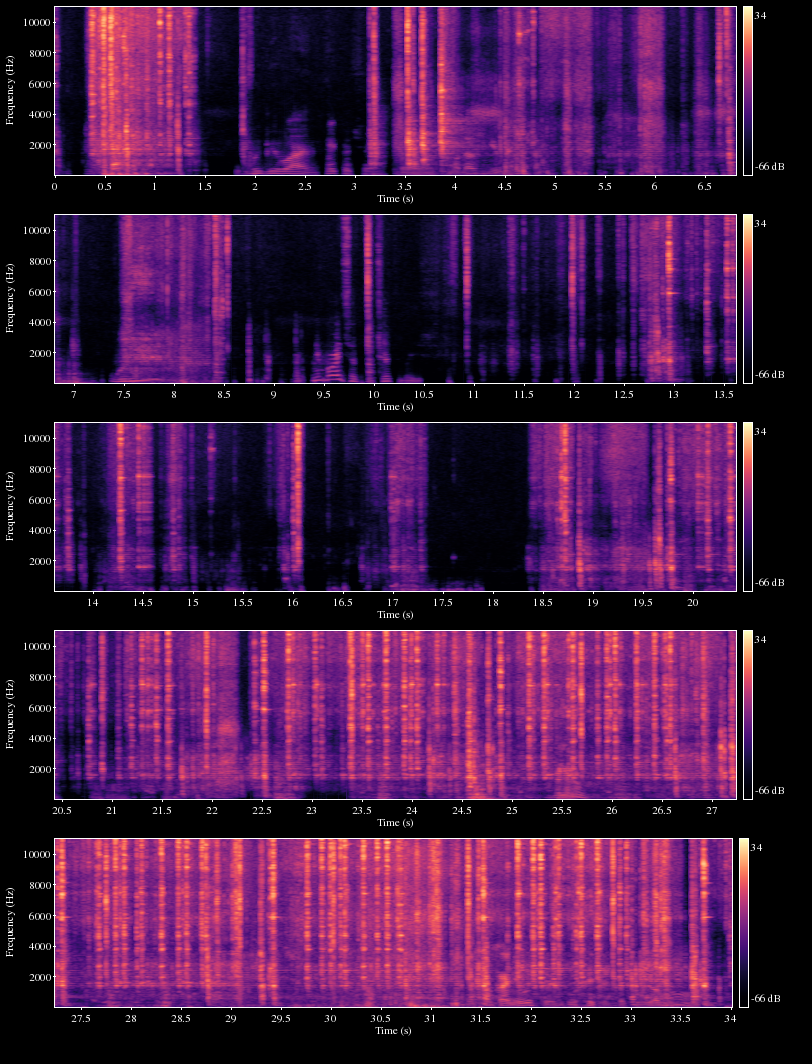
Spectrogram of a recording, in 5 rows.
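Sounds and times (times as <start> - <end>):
recoil starter ratcheting: 0.0 - 1.5, 12.0 - 15.1, 18.4 - 34.0
small engine turning over: 21.2 - 34.0.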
